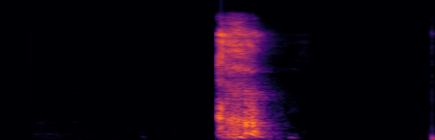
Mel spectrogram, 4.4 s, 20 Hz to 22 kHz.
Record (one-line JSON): {"cough_length": "4.4 s", "cough_amplitude": 32768, "cough_signal_mean_std_ratio": 0.25, "survey_phase": "beta (2021-08-13 to 2022-03-07)", "age": "65+", "gender": "Male", "wearing_mask": "No", "symptom_none": true, "smoker_status": "Never smoked", "respiratory_condition_asthma": false, "respiratory_condition_other": false, "recruitment_source": "REACT", "submission_delay": "0 days", "covid_test_result": "Negative", "covid_test_method": "RT-qPCR"}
